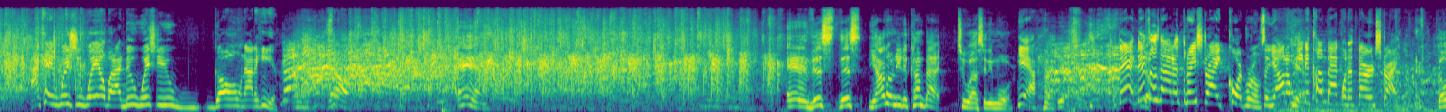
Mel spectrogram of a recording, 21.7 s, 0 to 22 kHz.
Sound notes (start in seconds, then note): 4.7 audience cheering; 15.7 chuckles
